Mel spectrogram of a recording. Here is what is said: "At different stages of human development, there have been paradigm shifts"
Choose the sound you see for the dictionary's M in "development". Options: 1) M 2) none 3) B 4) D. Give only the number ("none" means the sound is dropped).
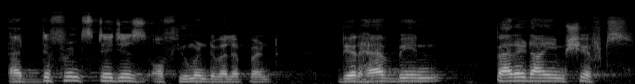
1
